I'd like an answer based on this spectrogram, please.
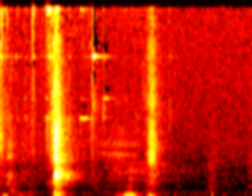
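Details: Puppy at play: a sharp, bright yelp-like burst, then a short, low, rumbling growl, a quieter grunt after it and faint scuffling clicks between sounds.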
